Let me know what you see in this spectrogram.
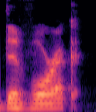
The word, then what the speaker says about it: Dvorak: I said the Aardvark. It's probably not how it's pronounced, though. – Yeah, like I think it's pronounced Dvorak.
